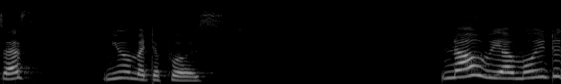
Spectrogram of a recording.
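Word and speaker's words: pneumatophores: fruits are called as neometaphors you should be careful when you pronounce it because p is silent and we pronounce as new metaphors now we are moving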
